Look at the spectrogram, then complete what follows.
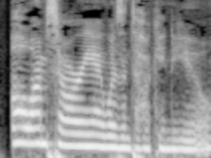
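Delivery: normal talking voice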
